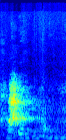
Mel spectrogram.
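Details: Popeye, a four-year-old dachshund with obedience and barking problems that barks all the time, gives a single short, sharp bark that fades quickly into a quiet indoor background.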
